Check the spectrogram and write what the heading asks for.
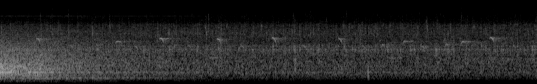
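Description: Diesel railcar train fading away in the first second or so, leaving a steady outdoor hiss. A short high chirp repeats about twice a second.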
